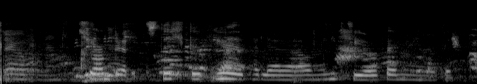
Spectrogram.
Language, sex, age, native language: Icelandic, female, 11, Icelandic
